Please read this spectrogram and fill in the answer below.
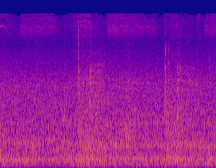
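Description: Steady room noise of a large hall: an even hiss and low hum with no voices, broken by a few faint clicks about a second and a half in and again past three seconds.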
